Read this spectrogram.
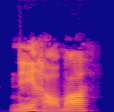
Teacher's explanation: ma is pronounced using a neutral tone, which carries a soft falling sound, as if the sound is fading away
